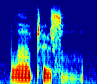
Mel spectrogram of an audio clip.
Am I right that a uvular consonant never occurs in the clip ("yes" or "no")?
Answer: yes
